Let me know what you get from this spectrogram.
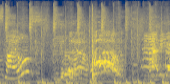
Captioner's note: girls exclaim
